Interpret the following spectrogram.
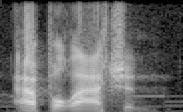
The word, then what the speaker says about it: Appalachian: Appalachian uh Appalachin is the way the locals say it.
